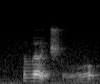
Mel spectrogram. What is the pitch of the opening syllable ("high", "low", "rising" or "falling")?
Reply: falling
